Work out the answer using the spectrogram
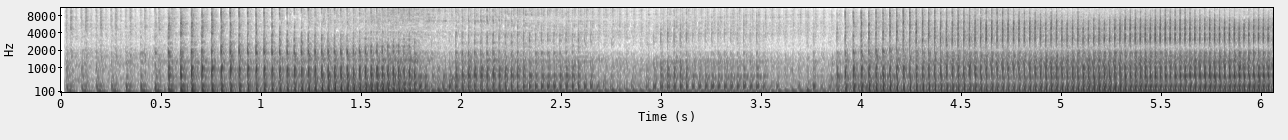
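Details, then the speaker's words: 1979 Honda XL500 single-cylinder motorcycle revving and settling with a light top-end tapping that worsened from fairly quiet to quite tappy over two commuting rides; valvetrain noise, top end opened for inspection. "all right so the top end on my 79 xl500 is started tapping uh pretty badly"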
